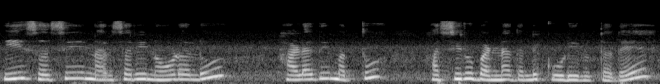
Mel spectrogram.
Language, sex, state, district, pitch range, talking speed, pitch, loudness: Kannada, female, Karnataka, Bangalore, 215-265 Hz, 80 wpm, 230 Hz, -14 LUFS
